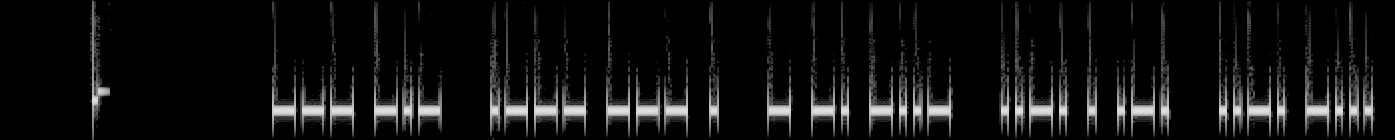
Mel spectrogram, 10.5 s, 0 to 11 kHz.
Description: Morse code, heard as a keyed tone, about 22 wpm, 700 Hz. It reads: OK JOE TNX FER FB
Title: K1USN SST QSO Practice 22wpm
